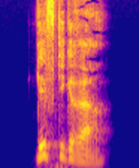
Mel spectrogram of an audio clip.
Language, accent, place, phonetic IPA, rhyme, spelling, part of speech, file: German, Germany, Berlin, [ˈɡɪftɪɡəʁɐ], -ɪftɪɡəʁɐ, giftigerer, adjective, De-giftigerer.ogg
- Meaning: inflection of giftig: 1. strong/mixed nominative masculine singular comparative degree 2. strong genitive/dative feminine singular comparative degree 3. strong genitive plural comparative degree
